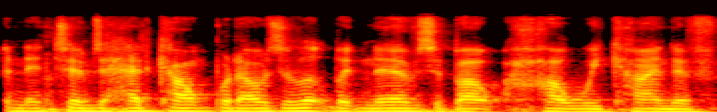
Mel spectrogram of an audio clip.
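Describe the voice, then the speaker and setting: A man with a Geordie accent, fairly low in pitch and somewhat breathy, at a fairly quick pace with monotone, flat intonation. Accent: northern English (Geordie). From northern England, Newcastle. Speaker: recruitment business owner. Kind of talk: interview. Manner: hesitant, many fillers.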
